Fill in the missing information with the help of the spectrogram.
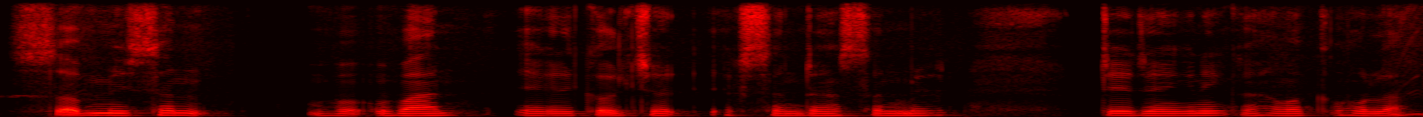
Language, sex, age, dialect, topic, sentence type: Bhojpuri, female, 18-24, Northern, agriculture, question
